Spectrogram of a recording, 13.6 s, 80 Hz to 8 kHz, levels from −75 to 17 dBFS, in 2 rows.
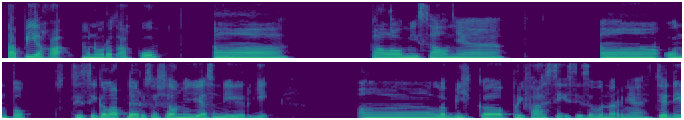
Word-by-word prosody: Tapi 210 +8 +1
ya 265 - +3
Kak, 210 +1 -2
menurut 215 +1 +2
aku, 210 +8 -2 0.5
eee, 220 -1 +3 0.9
kalo 230 -1 +2
misalnya, 225 -1 0 1.0
eee, 215 0 +3
untuk 225 0 0 0.2
sisi 235 -1 -4
gelap 225 0 +3
dari 215 0 +3
sosial 220 -1 +1
media 215 0 +3
sendiri, 215 -2 -2 0.9
eee, 215 0 0
lebih 220 0 0
ke 225 -2 +2 0.2
privasi 215 -1 -3
sih 205 -1 -6
sebenernya. 185 -2 -2
Jadi 210 +5 +1
220 Hz, 100 wpm, -22 LUFS, 210-225 Hz, 1.0 s, ya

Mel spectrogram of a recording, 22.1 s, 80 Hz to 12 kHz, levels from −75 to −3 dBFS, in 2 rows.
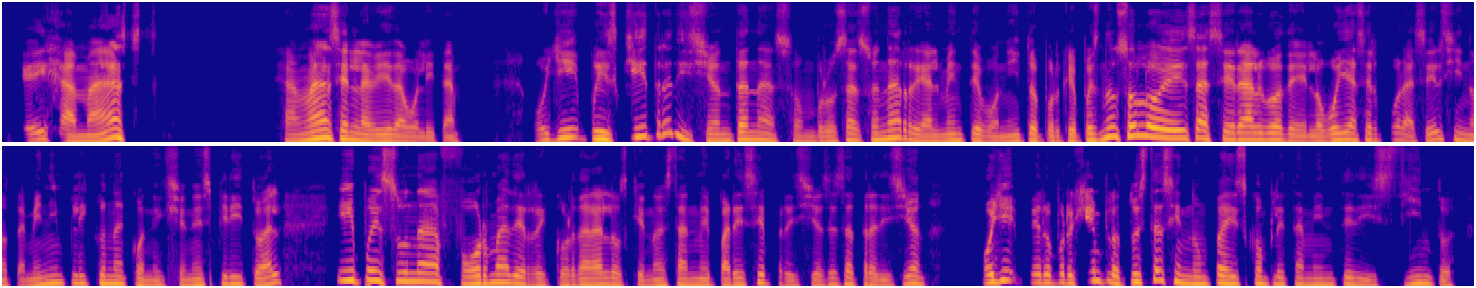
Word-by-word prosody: Eh, 160 +5 -1
jamás, 130 +10 +4 1.1
jamás 170 +9 +4
en 170 -4 +5
la 135 - +4
vida, 130 -1 +1
abuelita. 110 -3 -5 0.5
Oye, 180 +10 0
pues, 170 -4 +4
qué 225 +2 0
tradición 155 - -2
tan 165 0 +2
asombrosa, 120 0 -3
suena 165 +9 +2
realmente 140 -2 -1
bonito, 120 +2 -2
porque, 125 +1 -2
pues, 150 +5 +1
no 225 +4 +4
solo 240 -1 +6
es 195 -1 +4
hacer 165 -3 +3
algo 160 -1 +4
de: 125 -3 -2
"Lo 125 0 -2
voy 150 +4 +2
a 160 - +3
hacer 145 -2 -4
por 155 +2 -9
hacer", 150 +4 -4
sino 140 -7 -4
también 130 +7 -3
implica 170 -1 -2
una 165 -1 +2
conexión 120 -1 -5
espiritual 150 +4 -2 0.4
y, 235 0 +3
pues, 220 -1 +1
una 210 -3 +3
forma 170 +4 +1
de 165 -3 +2
recordar 130 +1 -3
a 140 - +2
los 140 -3 -3
que 120 - -7
no 120 +2 -5
están, 130 +1 -3
me 130 -1 -3
parece 140 +9 -2
preciosa 130 -2 -8
esa 145 +1 -3
tradición, 135 +4 -3 0.4
oye, 205 +6 +2
pero, 185 -2 -1
por 180 0 -1
ejemplo, 210 -3 0
tú 150 - -2
estás 225 +4 0
en 170 -4 +2
un 155 0 +1
país 160 -2 +2
completamente 145 -3 -3
distinto, 135 0 -4
150 Hz, 170 wpm, -23 LUFS, 130-175 Hz, 1.1 s, solo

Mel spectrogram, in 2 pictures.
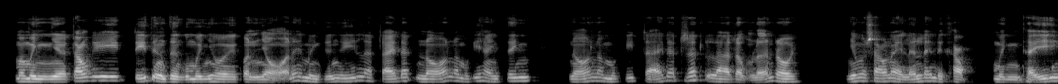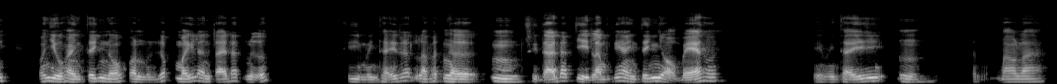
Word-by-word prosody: Mà 135 - 0
mình 125 -2 +5
ờ, 125 - +4
trong 155 +2 +4
cái 180 0 +4
trí 140 - +2
tưởng 130 - +4
tượng 125 -3 +2
của 120 - 0
mình 125 0 +2
hồi 120 -3 0
còn 115 -2 0
nhỏ 105 -5 0
đấy, 170 +2 -4
mình 135 -6 -1
cứ 125 +1 -3
nghĩ 145 +1 -2
là 175 -2 -5
Trái 125 +1 +1
Đất 165 +2 -6
nó 125 0 -1
là 170 -1 -7
một 140 - -7
cái 160 - -5
hành 135 -5 -5
tinh, 155 +5 -2 0.4
nó 125 +2 -2
là 165 -1 -7
một 135 -2 -3
cái 155 - -7
Trái - - -1
Đất 180 -1 -8
rất 195 +3 -5
là 130 -4 +1
rộng 105 - -4
lớn 110 +9 -1
rồi 130 -4 +3 0.5
nhưng 140 +3 -1
mà - - -3
sau 145 -2 +4
này 145 -5 0
lớn 120 +4 -1
lên 155 +1 -2
được 125 - -6
học, 120 - +2 0.3
mình 115 -3 -4
thấy 135 +10 +2 0.3
có 140 - -4
nhiều 145 -5 +5
hành 125 -2 +2
tinh 145 +4 +2
nó 130 +1 +3
còn 120 -5 -3
gấp 170 +8 -3
mấy 130 +3 +2
lần 150 -6 0
Trái 120 0 +2
Đất 160 +3 -5
nữa, 125 -2 -1 0.8
thì 130 -2 -3
mình 115 -1 -4
thấy - - 0
rất 175 +3 -4
là - - +1
bất 155 +3 -6
ngờ 125 -4 +4
ừm, 130 -4 +1
thì 120 - -7
Trái 115 - +7
Đất 170 -1 0
chỉ - - +4
là 115 +1 +3
một 115 - -5
cái 165 - 0
hành 125 -6 +1
tinh 145 +4 +4
nhỏ 155 - +4
bé 110 +6 +5
thôi, 165 -1 -4 1.0
thì - - -8
mình 120 -1 -6
thấy 140 +8 +2
ừm, 125 -3 -4 0.4
th - - -19 0.2
bao 130 - -3
la. 130 +1 -3
130 Hz, 245 wpm, -23 LUFS, 125-155 Hz, 1.0 s, Trái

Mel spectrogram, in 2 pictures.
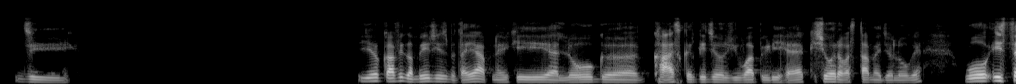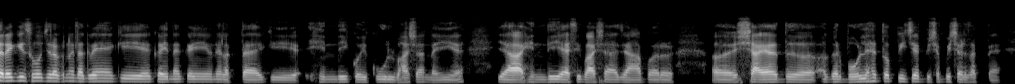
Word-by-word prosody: जी। 105 -5 -8 2.9
ये 150 +1 0
काफ़ी 145 +3 +4
गंभीर 135 +1 0
चीज़ 140 -2 -5
बताई 100 - -5
है - - +2
आपने 110 -4 -3
कि 115 - -6 0.2
अ, 105 -2 0
लोग 110 +3 -4 0.5
ख़ास - - +3
करके 115 0 -5
जो 115 -1 -4
युवा 105 +2 -1
पीढ़ी 110 +1 -6
है, 105 +2 -1
किशोर 125 -2 +1
अवस्था 105 0 -1
में 105 0 -9
जो 100 - -8
लोग 100 +1 -8
है 115 - -8 0.5
वो 150 +3 +6
इस - - +2
तरह 165 0 +10
की 175 +1 +3
सोच 160 -1 0
रखने 150 0 +2
लग 140 0 +2
रहे 145 0 +4
हैं 140 - -3
कि 135 -2 +1
कहीं 120 - +3
न 125 - -1
कहीं 125 -1 -1
उन्हें 120 0 -4
लगता 110 +1 -1
है 105 0 0
कि 110 -1 -6 0.2
हिंदी 120 +1 -5
कोई 115 0 -2
कूल 120 -1 -4
भाषा 105 +1 -3
नहीं 110 0 -8
है। 105 +2 -5 0.4
या 110 -2 +7
हिंदी 115 +2 0
ऐसी 130 - -5
भाषा 110 +1 +2
है 110 - -2
जहाँ 105 -1 -2
पर 110 0 -3 0.4
अ, 110 -1 +1
शायद 115 +1 +6 0.3
अगर 125 -1 -2
बोल 135 +3 +2
है 155 - 0
तो 145 - 0
पीछे-पीछे 140 -3 -3
पिछड़ 120 -1 -2
सकते 110 -3 -10
हैं। 95 - -14
115 Hz, 185 wpm, -24 LUFS, 110-135 Hz, 2.9 s, तरह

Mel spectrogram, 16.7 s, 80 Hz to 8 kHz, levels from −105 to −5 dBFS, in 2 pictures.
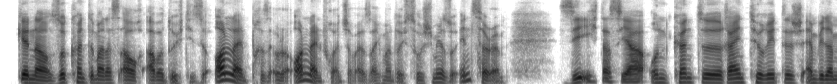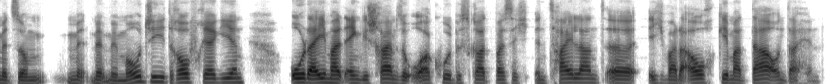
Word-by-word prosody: genau, 120 -7 +5
so 145 +7 0
könnte 155 -5 -2
man 125 -1 +2
das 125 0 -4
auch, 120 -3 +1
aber 115 0 -1
durch - - -8
diese - - -13
Onlinepräs - - +3
oder - - -6
Onlinefreundschaft, - - -1
also - - -9
sag 110 - -10
mal, 110 -1 -9
durch - - -10
Social 115 +5 -9
Media, 150 - -2
so - - -10
Instagram, 475 - -4 0.5
sehe 315 - 0
ich 180 - -6
das - - -2
ja 85 0 +4
und 140 +3 -4
könnte 150 -3 +1
rein 145 +1 +3
theoretisch 140 -2 -1
entweder 130 -1 0
mit 120 -2 -3
so 115 - 0
'nem 110 - -7
mit - - -8
mit - - -1
'm - - -7
Emoji 170 +11 +1
drauf 150 +2 0
reagieren 145 +1 0 0.4
oder 145 -2 +8
ihm 145 -1 +3
halt 135 -1 +5
irgendwie 130 -2 0
schreiben 140 0 +2
so: - - -2
„Oh, 125 - +2
cool, 140 - -2
bist 125 0 -12
grad, 130 -1 -1
weiß 125 -1 -3
ich, 115 - -13
in 120 -1 -9
Thailand. 140 0 0
Äh, 130 -1 +1
ich 125 0 -8
war 120 -1 +1
da - - 0
auch. 135 +2 +1
Geh 135 - -1
mal 120 -2 0
da 135 +3 +4
und 115 -2 -1
dahin.“ - - -8
135 Hz, 220 wpm, -24 LUFS, 125-145 Hz, 0.5 s, oder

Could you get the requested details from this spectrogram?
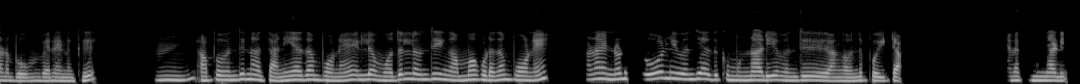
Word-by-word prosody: அனுபவம் 170 -2 -1
வேற 170 0 0
எனக்கு. 160 +4 -1 0.7
ம், 205 0 +1 0.3
அப்ப 185 +3 -2
வந்து 205 +4 +1
நான் 210 -5 -1
தனியா 190 +4 +1
தான் 215 -2 +1
போனேன். 185 +2 +1
இல்ல, 230 +2 +1 0.2
முதல்ல 235 +6 +1
வந்து 230 +2 0
எங்க 215 -3 +1
அம்மாகூட 210 0 +2
தான் 225 0 0
போனேன். 200 +7 +1 0.4
ஆனா, 250 +3 -2
என்னோட 250 +2 +2 0.2
தோழி 275 +4 +1
வந்து 240 +2 +1
அதுக்கு 215 -1 -2
முன்னாடியே 200 +1 +2
வந்து 185 +1 +1 0.3
அங்க 165 0 -1
வந்து 180 +3 0
போயிட்டா. 170 -1 0 1.1
எனக்கு 190 +1 -3
முன்னாடி. 185 -1 +2
200 Hz, 160 wpm, -24 LUFS, 185-225 Hz, 1.1 s, அம்மாகூட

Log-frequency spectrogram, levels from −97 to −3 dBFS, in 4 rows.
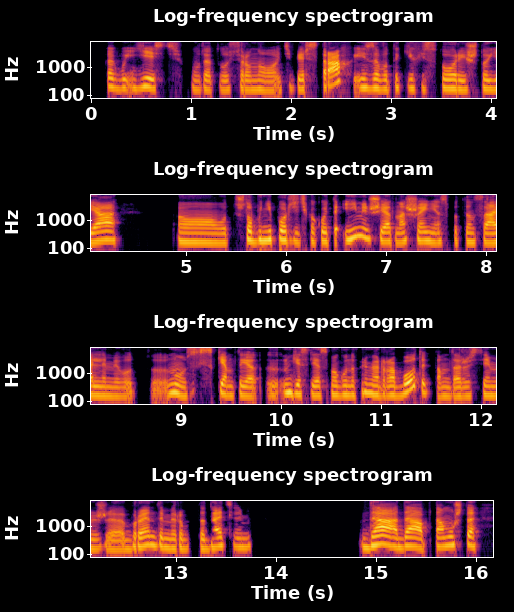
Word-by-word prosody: как 205 -2 -2
бы, 185 0 -5
есть 190 0 -3
вот 170 -1 -8
это 170 - -5
вот 165 - -7
всё 175 0 -6
равно 165 -2 -5
теперь 180 -2 -5
страх - - +5
из-за 190 -1 -2
вот 175 - -6
таких 185 -1 -9
историй, 180 -1 -2
что 180 - -3
я, 195 +4 +4 0.6
э - - 0 0.3
вот, 170 0 -5
чтобы 205 -1 +1
не 200 - +3
портить 200 -4 0
какой-то 185 0 -3
имидж 230 0 +1
и 185 - +4
отношения 185 0 +1
с - - -10
потенциальными 170 -3 0
вот, 155 - -8 0.2
э, - - -9
ну, 200 -5 0
с 215 - -4
с - - 0
кем-то 185 -4 +1
я, 160 -2 +1
ну 205 +2 -3
если 190 -1 -2
я - - +1
смогу, 175 +1 -4
например, 180 +1 -2
работать 180 +4 +2
там, 155 +2 -6
даже 160 +1 -3
с 165 - -9
теми 170 0 -4
же 165 -2 -3
брендами, 195 +1 0
работодателями 185 +2 -2 1.1
Да, 215 +2 +8
да, 195 -1 +5
потому 195 +4 -1
что 215 -2 +1
185 Hz, 190 wpm, -21 LUFS, 175-200 Hz, 1.1 s, Да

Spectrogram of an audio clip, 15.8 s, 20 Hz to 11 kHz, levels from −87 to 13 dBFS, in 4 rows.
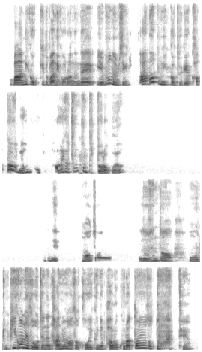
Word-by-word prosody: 많이 250 0 +8
걷기도 255 -2 -5
많이 200 0 +2
걸었는데 190 -1 -3
일본 270 - -2
음식이 230 -3 0
좀 - - -24
짜다 325 +6 +5 0.2
보니까 255 -3 -1
되게 205 +1 -5
갔다 220 +1 +1
오면 265 -5 0
항상 305 +7 -1
이렇게 265 - -12 0.2
다리가 335 +8 -4
퉁퉁 420 -1 -5
붓더라고요. 220 - -3 2.3
네. 220 -5 -5 0.5
맞아요. 220 -1 -1 0.9
그래서 230 -1 -3
진짜 230 +2 -1
어 215 -2 -1 0.5
좀 195 -2 -8
피곤해서 345 - +4
어제는 200 0 0
다녀와서 220 +1 +2
거의 195 0 -3
그냥 185 -1 -4
바로 195 +1 +2
곯아떨어졌던 255 - +1
것 - - -4
같아요. 220 +1 -6
230 Hz, 310 characters per minute, -22 LUFS, 205-265 Hz, 2.3 s, 많이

